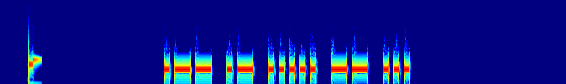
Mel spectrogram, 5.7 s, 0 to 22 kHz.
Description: Morse code, heard as a keyed tone, about 22 wpm, 700 Hz. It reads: WA5MS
